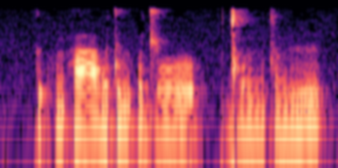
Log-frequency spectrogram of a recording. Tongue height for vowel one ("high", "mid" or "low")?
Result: high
